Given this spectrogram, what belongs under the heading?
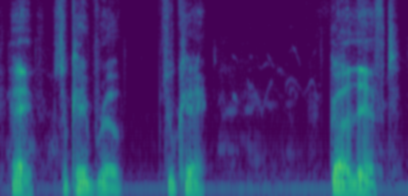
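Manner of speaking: deep, low muscle-man bro voice; Paul's gym-bro voice. Retold or imitated. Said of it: "Paul does this same thing to me all the time with his muscle man".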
